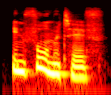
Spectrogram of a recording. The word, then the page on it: informative: British English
